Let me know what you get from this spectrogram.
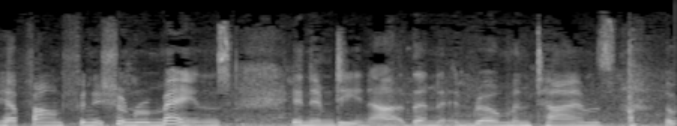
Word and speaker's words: Mdina: She wanted to take me to the classic city of Mdina. There's no vowel in that first syllable. It's just M-D-I-N-A.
